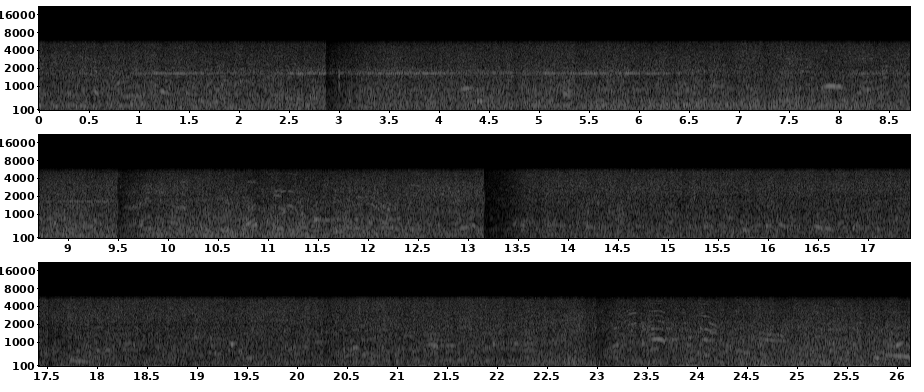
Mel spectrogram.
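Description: Fountain jets splashing into a pool, a steady rush of water, with voices of people talking underneath; the sound drops out briefly three times.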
